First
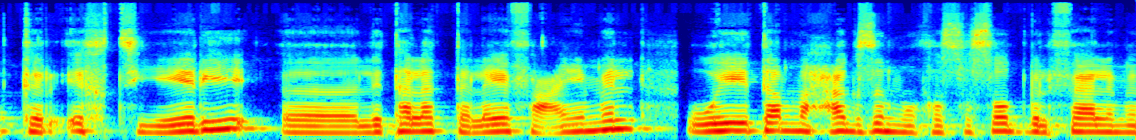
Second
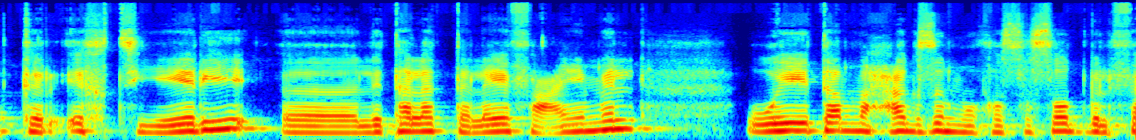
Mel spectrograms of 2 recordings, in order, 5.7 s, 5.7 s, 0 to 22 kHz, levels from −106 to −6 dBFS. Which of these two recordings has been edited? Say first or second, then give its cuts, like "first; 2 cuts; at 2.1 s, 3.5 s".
first; 1 cut; at 3.4 s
